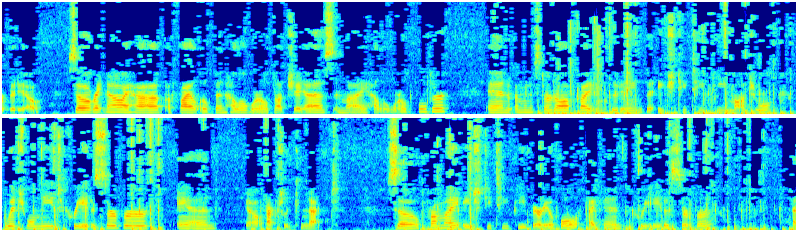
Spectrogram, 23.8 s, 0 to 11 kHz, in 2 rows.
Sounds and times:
Speech: 0:00.0 - 0:06.7, 0:07.3 - 0:17.0, 0:17.7 - 0:22.6
Inside, small room: 0:00.0 - 0:23.8.

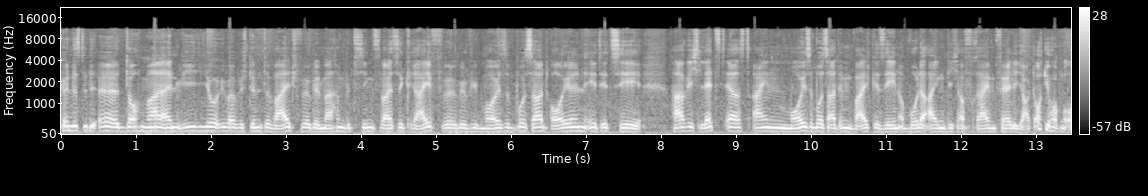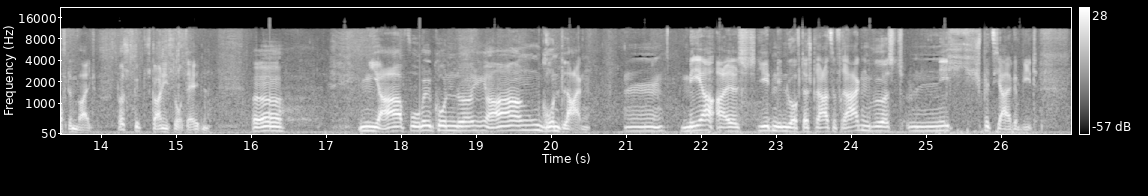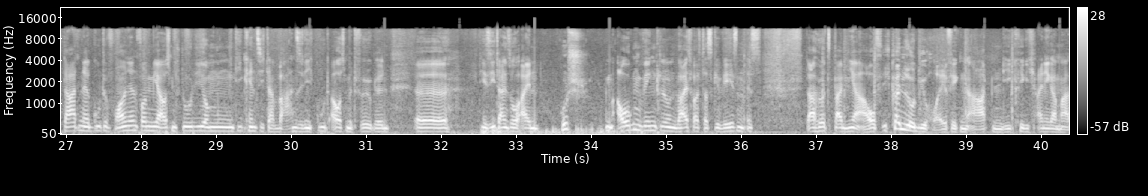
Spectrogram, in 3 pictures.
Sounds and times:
Speech: 0:00.0 - 0:16.5, 0:17.4 - 0:36.3, 0:36.9 - 0:40.3
Outside, rural or natural: 0:00.0 - 0:40.3.

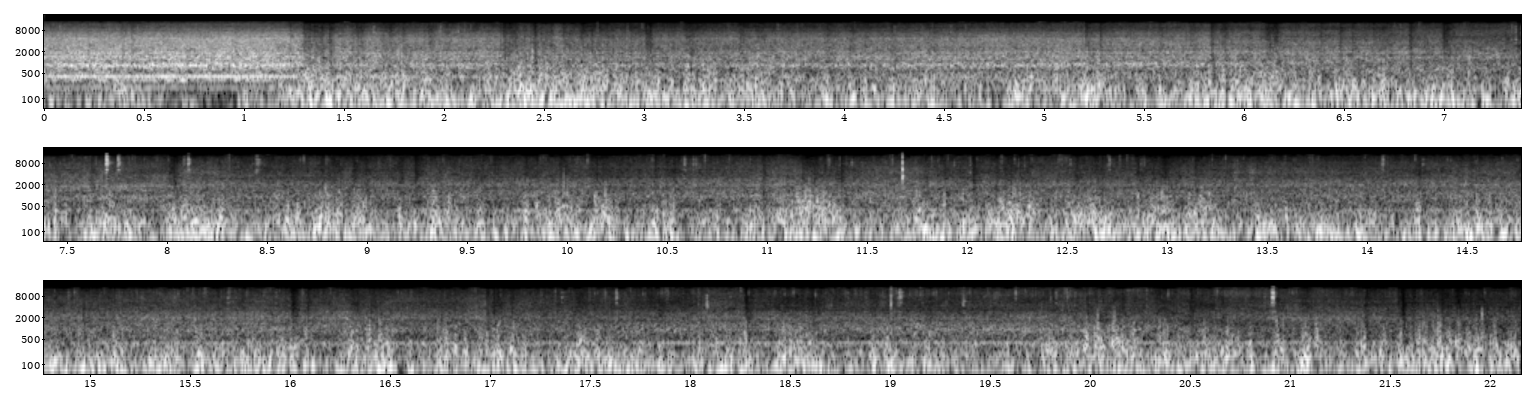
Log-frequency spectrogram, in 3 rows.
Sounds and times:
Rain: 0:00.0 - 0:22.0.

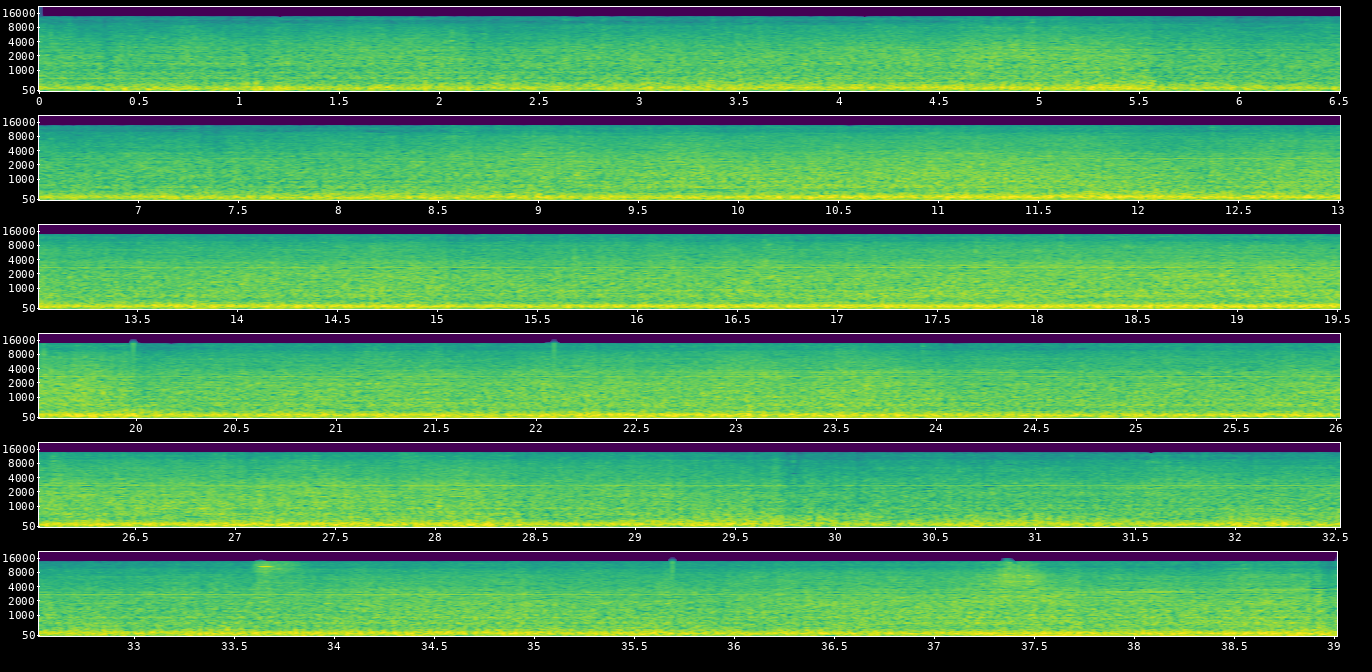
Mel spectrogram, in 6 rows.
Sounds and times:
Truck: 0:00.0 - 0:39.0.

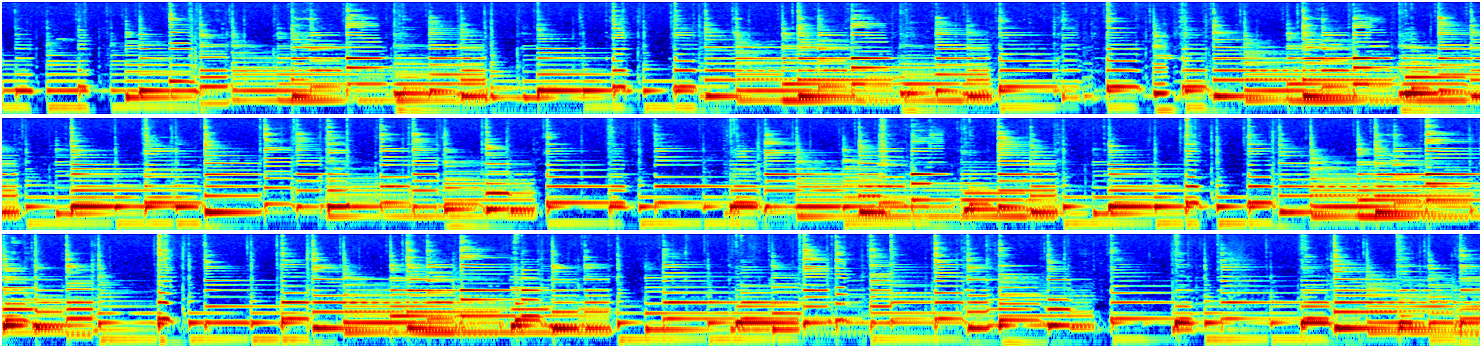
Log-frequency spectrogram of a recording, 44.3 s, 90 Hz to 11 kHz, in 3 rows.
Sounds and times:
Acoustic guitar: 0:00.0 - 0:44.3
Strum: 0:00.0 - 0:44.3.

